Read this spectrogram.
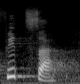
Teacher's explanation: Contoh dalam bahasa Italia adalah pizza, di mana bunyi Z adalah bunyi geminat. Ini mengindikasi bahwa Z yang diucapkan lebih lama dan kuat dibandingkan dengan Z yang biasa.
